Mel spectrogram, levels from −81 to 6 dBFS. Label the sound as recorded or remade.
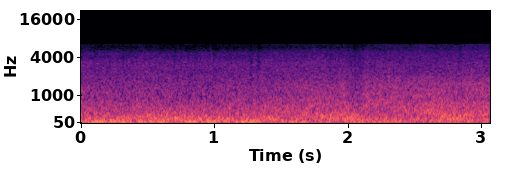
recorded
